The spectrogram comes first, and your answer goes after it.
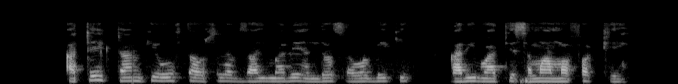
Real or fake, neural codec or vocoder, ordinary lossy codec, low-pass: real; none; Opus, 24 kbps; 7.2 kHz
